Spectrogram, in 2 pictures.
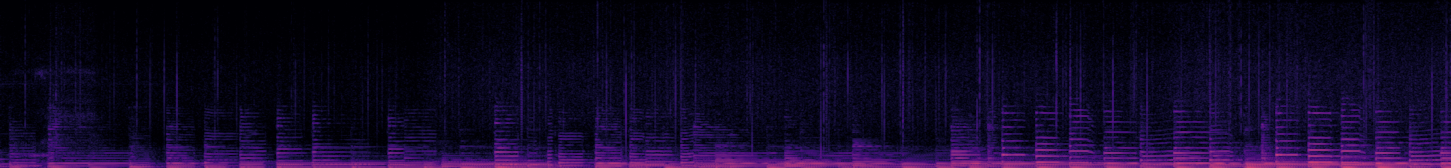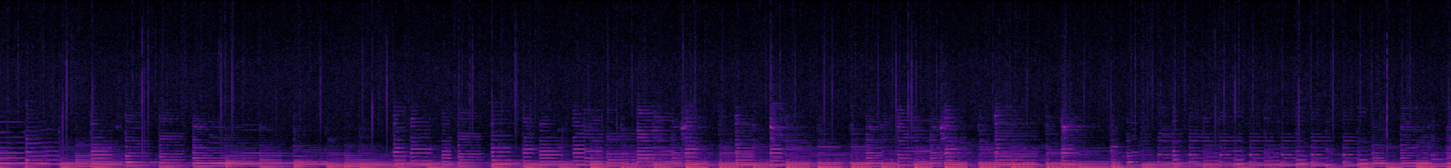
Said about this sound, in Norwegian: ta en sigarett, eller hva det nå vil at du skal ta, og hør på …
